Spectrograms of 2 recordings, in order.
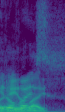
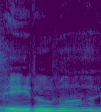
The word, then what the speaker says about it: Edelweiss: Is it Edelweiss? No, Edelweiss. Edelweiss. You need to watch Sound of Music if you don't know how to. Edelweiss. Well, I'm Edelweiss. singing the song. I've seen it. Edelweiss was the last song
